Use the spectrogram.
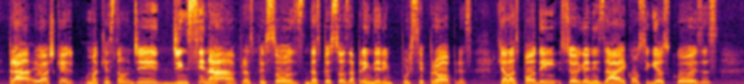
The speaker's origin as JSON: {"language": "Portuguese", "region": "São Paulo", "country": "Brazil", "tie": "born there", "said": "eu sou nascida em São Paulo"}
